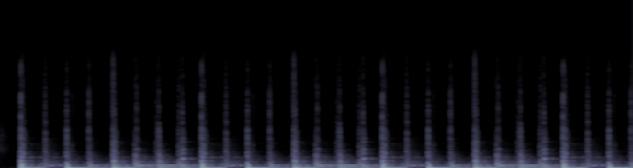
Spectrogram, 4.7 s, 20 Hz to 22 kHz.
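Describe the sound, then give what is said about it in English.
Drums played by two people in time to a 12 hertz tempo, with simulated Stonehenge acoustics added. Many quick, evenly spaced hits run under a sustained low ringing hum that lingers between the strokes. “Then if you add Stonehenge's acoustics, it sounds like this.”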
